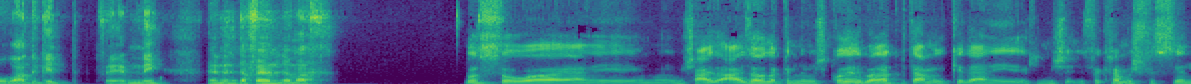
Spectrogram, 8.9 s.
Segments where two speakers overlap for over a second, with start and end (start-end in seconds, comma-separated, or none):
none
